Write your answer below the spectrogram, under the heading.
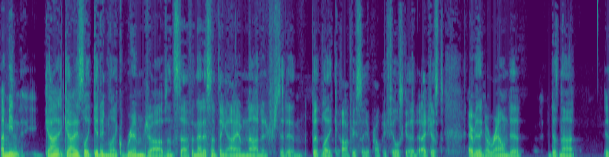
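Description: Recorded very cleanly with a silent background and a dry, close sound free of echo, a man speaks in a normal speaking voice at a fairly low pitch with ordinary pitch variation. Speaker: podcast host. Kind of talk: casual chat. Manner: laughs often, joking.

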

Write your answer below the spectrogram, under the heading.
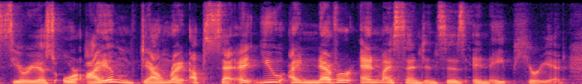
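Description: A woman with a plain, everyday voice and medium pitch talks at a moderate pace. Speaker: podcast host. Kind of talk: solo podcast monologue, casual.

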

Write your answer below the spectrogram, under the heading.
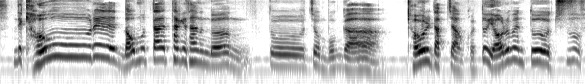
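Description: Very wide pitch swings at a very slow pace. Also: man, high pitch for a man. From South Korea. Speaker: podcast co-host. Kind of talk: casual chat.

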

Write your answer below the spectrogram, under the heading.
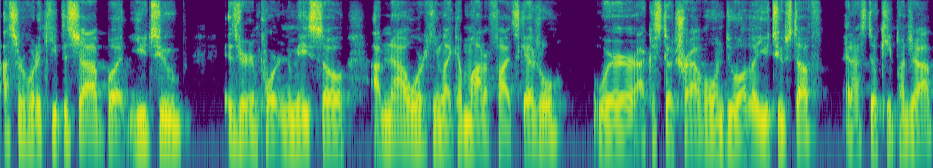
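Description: Speech comes at a very fast pace in an American accent. Loudness stays very even and intonation fairly even. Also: man, medium pitch for a man. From Detroit, Michigan. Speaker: tech YouTuber. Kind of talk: casual interview chat.

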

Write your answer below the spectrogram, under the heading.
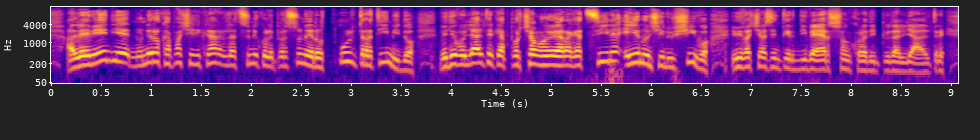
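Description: The delivery is very fast and animated. Pitch swings very widely throughout. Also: man, dry, close sound with no echo. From northern Italy, Lombardy (Saronno). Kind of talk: motivational monologue.

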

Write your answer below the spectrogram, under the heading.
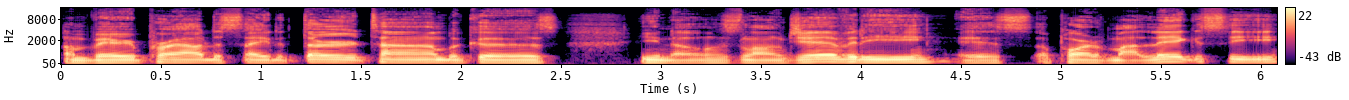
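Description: In a very clean recording with a silent background, a man talks at a moderate pace and fairly low pitch with monotone, flat intonation. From Texas, Corsicana. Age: 30s. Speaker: dog show organizer. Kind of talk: interview.

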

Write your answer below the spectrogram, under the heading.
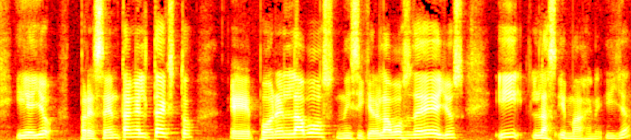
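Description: Using an ordinary speaking voice, a man speaks at a fairly high pitch and a moderate pace with lively intonation. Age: 30s. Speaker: tech content creator. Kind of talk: casual chat.

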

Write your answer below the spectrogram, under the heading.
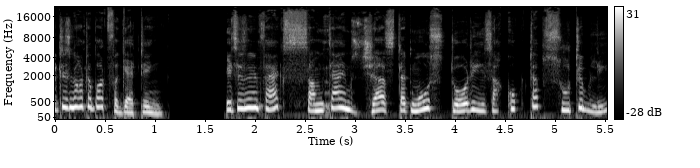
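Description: A somewhat breathy voice with a dark, mellow tone moves at a fairly quick pace through very wide pitch swings. The sound is dry and close, with no echo, on a very clean recording with a silent background. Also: woman. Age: 60s. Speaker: podcast host. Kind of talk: monologue.

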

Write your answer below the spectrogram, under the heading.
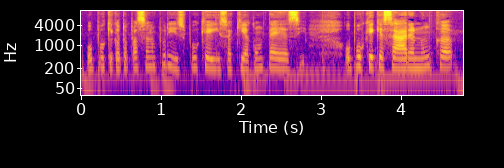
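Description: Over music in the background, a woman is talking. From São Paulo, Brazil. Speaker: gospel singer. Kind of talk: casual chat.

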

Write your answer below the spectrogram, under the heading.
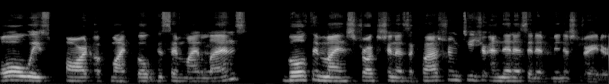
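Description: A woman with a Spanish accent at medium pitch, with ordinary pitch variation, a bright, sharp tone, a moderate pace and dry, close sound with no echo. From Cuba. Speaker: education consultant. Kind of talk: interview conversation.

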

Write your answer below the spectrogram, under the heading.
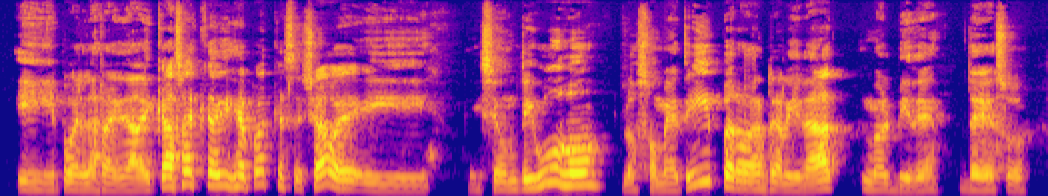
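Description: Using a normal speaking voice, a man with fairly high pitch talks at a moderate pace with lively intonation. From Puerto Rico. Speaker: graphic artist. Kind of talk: casual chat.

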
